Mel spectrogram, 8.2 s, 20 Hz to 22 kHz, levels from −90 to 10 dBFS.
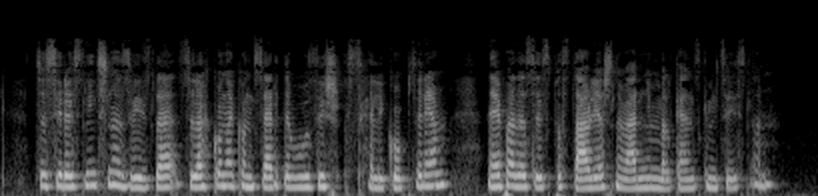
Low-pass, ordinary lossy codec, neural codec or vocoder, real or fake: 19.8 kHz; MP3, 48 kbps; vocoder, 48 kHz, 128 mel bands, Vocos; fake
